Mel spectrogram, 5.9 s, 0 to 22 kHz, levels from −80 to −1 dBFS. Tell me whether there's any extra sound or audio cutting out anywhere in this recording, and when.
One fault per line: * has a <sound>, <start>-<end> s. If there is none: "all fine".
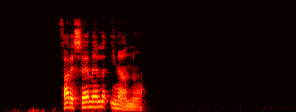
all fine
